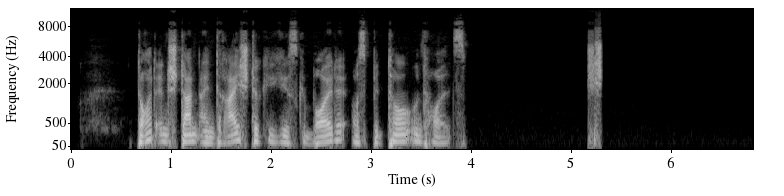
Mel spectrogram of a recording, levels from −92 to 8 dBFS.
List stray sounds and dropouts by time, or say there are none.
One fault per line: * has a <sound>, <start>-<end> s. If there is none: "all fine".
* has a laugh, 5.2-5.3 s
